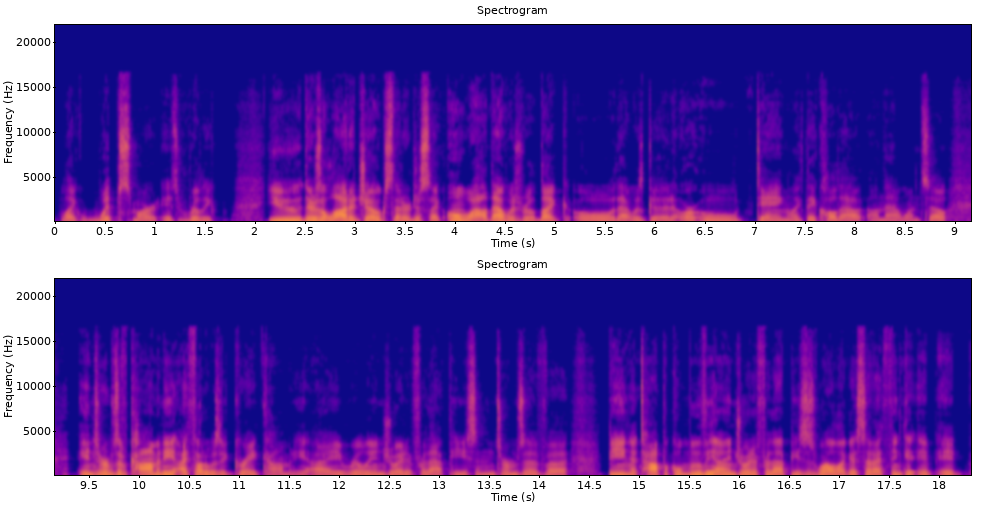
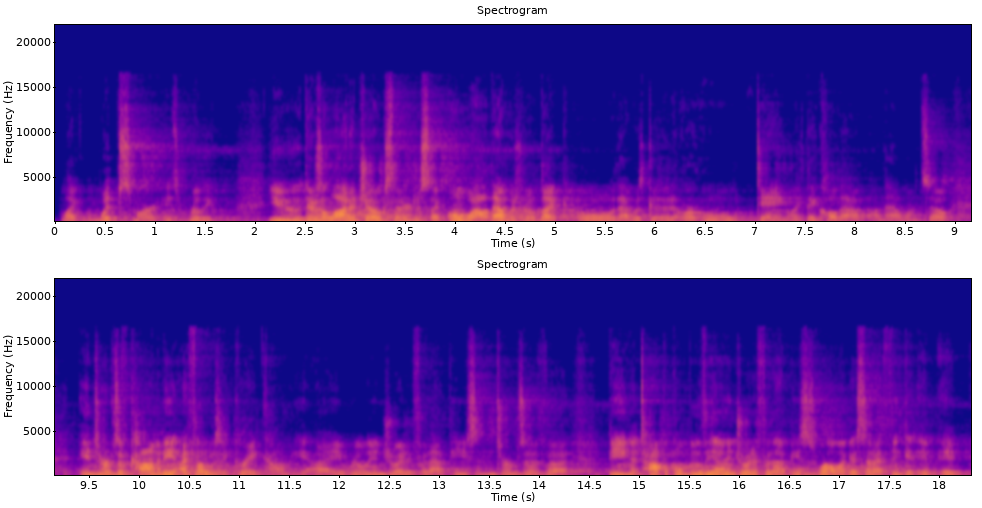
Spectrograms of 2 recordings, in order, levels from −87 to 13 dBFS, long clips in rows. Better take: first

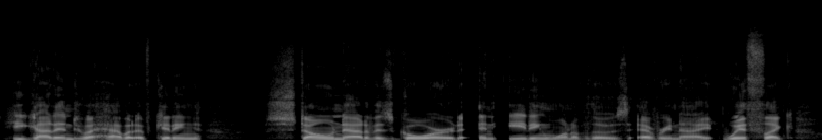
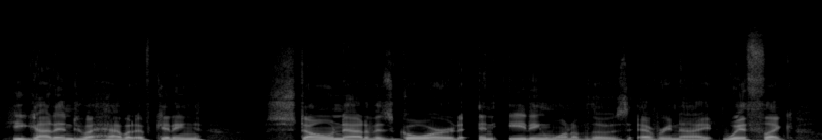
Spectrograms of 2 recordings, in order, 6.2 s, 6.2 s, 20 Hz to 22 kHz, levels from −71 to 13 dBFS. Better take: second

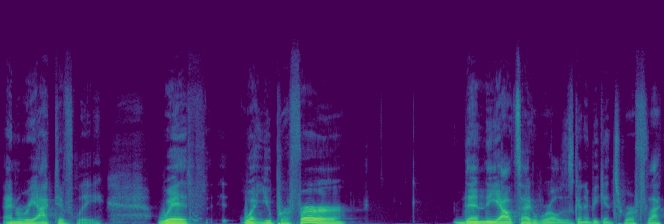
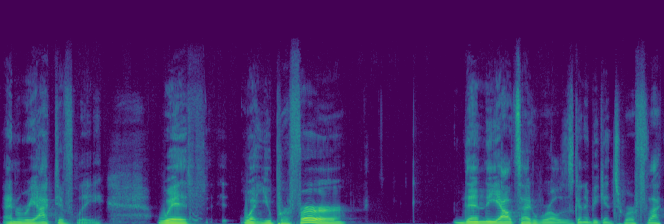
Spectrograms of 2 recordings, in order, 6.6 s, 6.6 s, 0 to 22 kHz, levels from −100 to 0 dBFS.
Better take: second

